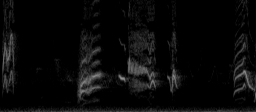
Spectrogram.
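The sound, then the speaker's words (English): A jay gives a run of harsh, raspy calls, about five short bursts in quick succession, clear, over a faint low background rumble. “For a jay that lives in the forest, the forest is its habitat, where it finds food, water, shelter, and the company of other jays.”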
